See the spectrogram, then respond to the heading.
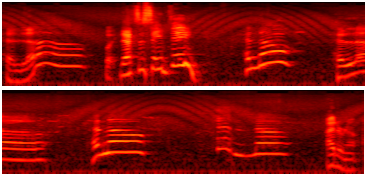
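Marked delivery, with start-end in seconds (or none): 0.0-0.8 lilting falsetto attempt; different female voice. Shown as a demonstration. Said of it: "do a different female voice?". 2.4-6.5 testing high feminine greetings one by one; put-on falsetto, stretched out; female voice attempts. Shown as a demonstration. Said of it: "do a different female voice?".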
